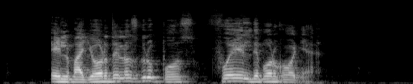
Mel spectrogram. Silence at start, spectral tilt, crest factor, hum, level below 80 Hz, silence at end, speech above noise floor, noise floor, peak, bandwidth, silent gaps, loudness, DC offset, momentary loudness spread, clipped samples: 0.5 s; -7 dB/octave; 18 dB; none; -54 dBFS; 1 s; 48 dB; -66 dBFS; -2 dBFS; 10.5 kHz; none; -18 LUFS; under 0.1%; 12 LU; under 0.1%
